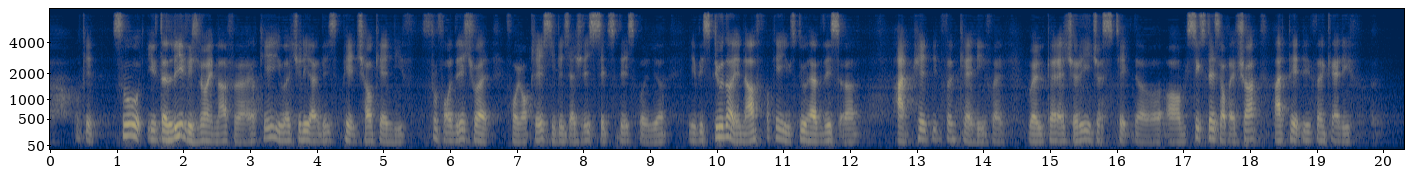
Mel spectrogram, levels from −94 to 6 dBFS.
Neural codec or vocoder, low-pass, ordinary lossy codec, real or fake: codec, 16 kHz, about 1 kbps, DyCAST, with the encoder's durations; 7.2 kHz; none; fake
